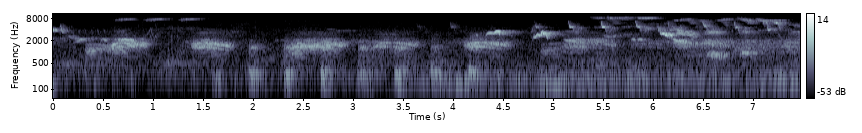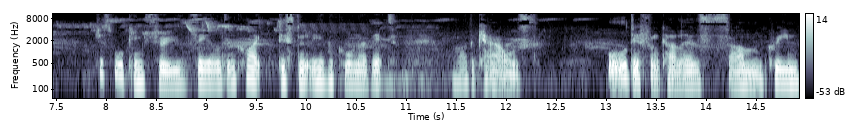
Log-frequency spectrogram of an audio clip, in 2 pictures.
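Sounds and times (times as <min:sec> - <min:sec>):
rooks cawing at a rookery colony in Suffolk: 0:00.4 - 0:05.7, 0:12.6 - 0:13.1
speech: 0:07.9 - 0:12.4, 0:13.0 - 0:14.9.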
